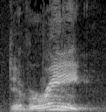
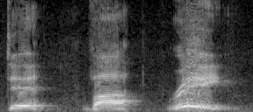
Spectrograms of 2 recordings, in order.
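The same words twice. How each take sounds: First: "Devarim" in one go, accent on the end; Devarim with end stress, unbroken; stress on last syllable. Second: "Devarim" slowly, syllable by syllable, landing on "rim"; drawn-out Devarim, final syllable accented; stress on last syllable. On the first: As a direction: say "Devarim" as one word, leaning on the final "rim". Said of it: "with the accent on the end". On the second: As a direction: break "Devarim" into De, va, rim, punching the end. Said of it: "the accent is moved to the end". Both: Shown as a demonstration.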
